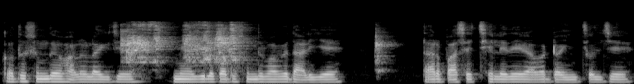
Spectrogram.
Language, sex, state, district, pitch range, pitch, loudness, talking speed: Bengali, male, West Bengal, Kolkata, 115-125 Hz, 120 Hz, -18 LUFS, 140 wpm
